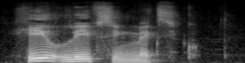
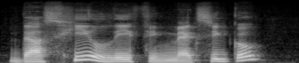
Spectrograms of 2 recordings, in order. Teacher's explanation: en pregunta tendremos que terminar con una entonación hacia arriba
